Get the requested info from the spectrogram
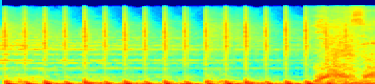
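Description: A drum kit playing on its own in a break of the song: fast, evenly spaced bass drum and cymbal hits, about nine a second.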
